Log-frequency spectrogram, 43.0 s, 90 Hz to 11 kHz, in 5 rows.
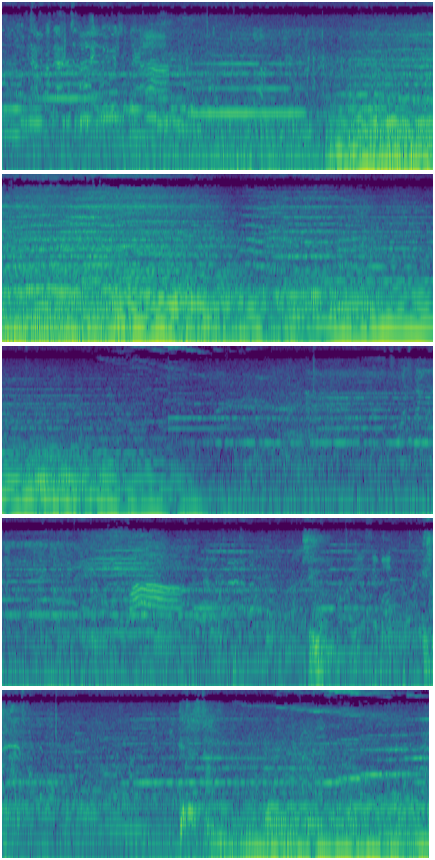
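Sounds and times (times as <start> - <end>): music over outdoor loudspeakers: 0.0 - 43.0.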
